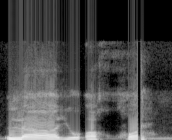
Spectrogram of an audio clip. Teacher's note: لا کو کھینچنا ہے آگے، یو کو یا پیش یو کو نہیں کھینچنا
